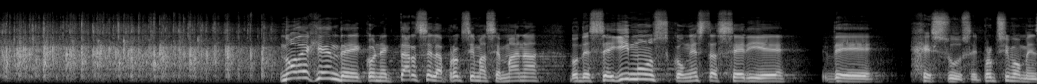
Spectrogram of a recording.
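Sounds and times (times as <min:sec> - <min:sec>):
large audience applauding: 0:00.0 - 0:03.3
speech: 0:02.8 - 0:10.3.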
